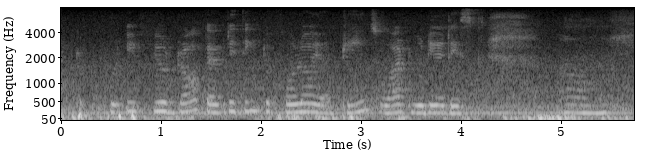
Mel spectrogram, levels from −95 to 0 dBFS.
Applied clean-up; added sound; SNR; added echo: none; none; none; none.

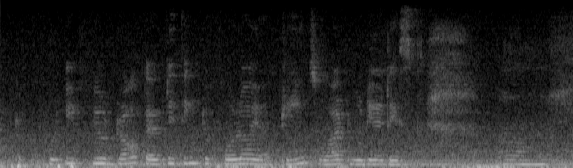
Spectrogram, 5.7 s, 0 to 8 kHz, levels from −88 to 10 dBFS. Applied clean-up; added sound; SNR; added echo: none; none; none; reverberation time 0.6 s.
